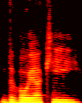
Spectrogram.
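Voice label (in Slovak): "dvojaký", Slovak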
